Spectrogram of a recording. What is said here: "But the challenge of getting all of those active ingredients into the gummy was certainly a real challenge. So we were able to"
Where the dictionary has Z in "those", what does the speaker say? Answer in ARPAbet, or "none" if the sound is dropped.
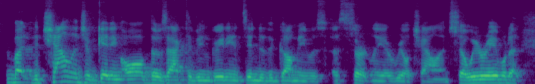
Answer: Z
